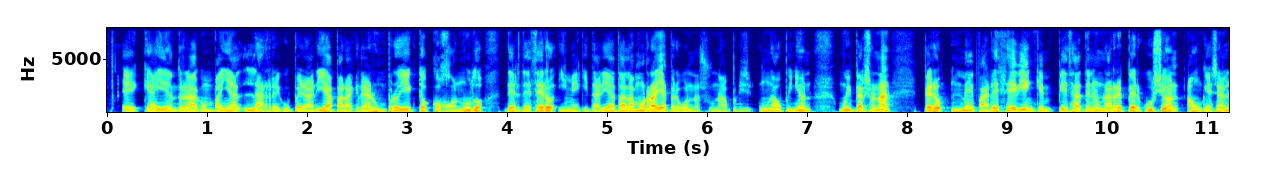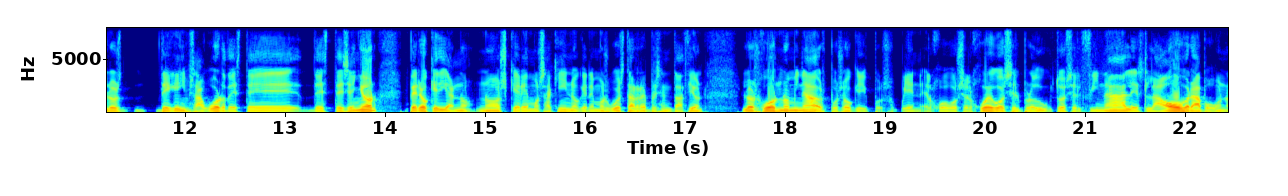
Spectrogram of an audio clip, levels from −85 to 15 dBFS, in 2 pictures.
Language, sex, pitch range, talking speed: Spanish, male, 95-115 Hz, 225 wpm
